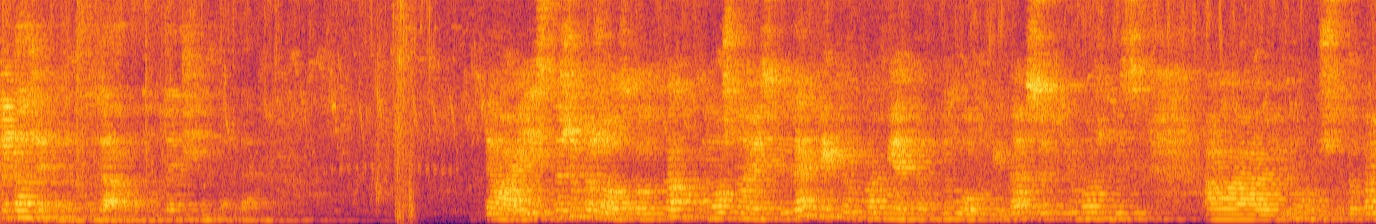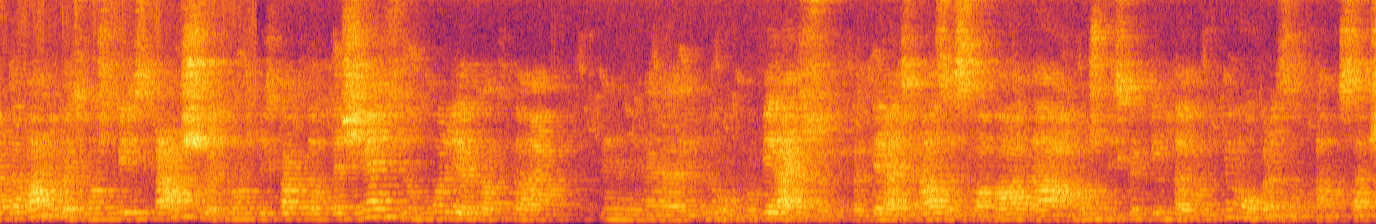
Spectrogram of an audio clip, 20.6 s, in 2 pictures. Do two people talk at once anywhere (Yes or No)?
No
